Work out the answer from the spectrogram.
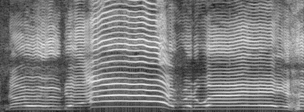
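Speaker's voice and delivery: run-for-your-life shout; panicked shout. Real, not acted. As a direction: scream it while fleeing. Fleeing mobs in the game.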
